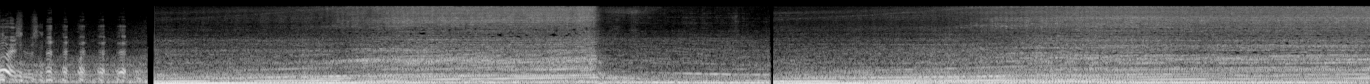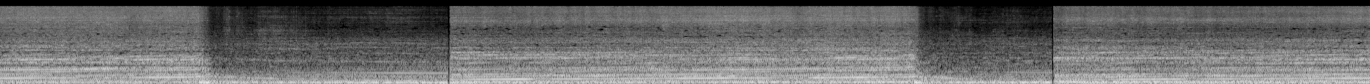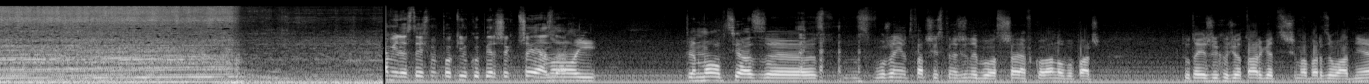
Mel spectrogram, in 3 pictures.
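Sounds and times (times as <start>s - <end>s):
turbocharged engine revving on dyno: 1.6s - 16.4s, 17.2s - 23.4s, 24.2s - 30.5s.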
